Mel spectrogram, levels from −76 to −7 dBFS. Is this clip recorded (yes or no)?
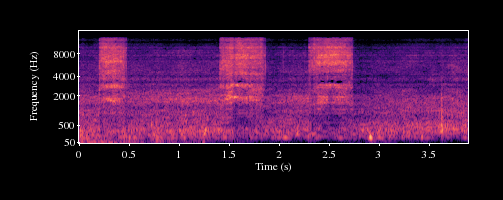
no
